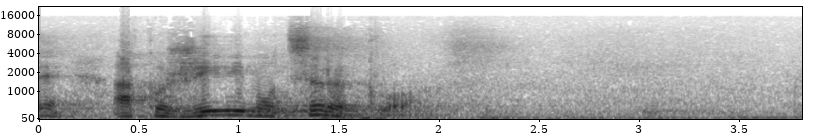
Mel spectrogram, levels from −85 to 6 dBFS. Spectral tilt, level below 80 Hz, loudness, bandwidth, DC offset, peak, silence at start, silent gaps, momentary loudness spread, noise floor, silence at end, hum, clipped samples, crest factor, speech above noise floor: -6 dB/octave; -30 dBFS; -10 LUFS; 13 kHz; 0.8%; 0 dBFS; 0 s; none; 25 LU; -31 dBFS; 0 s; none; 0.9%; 12 dB; 22 dB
